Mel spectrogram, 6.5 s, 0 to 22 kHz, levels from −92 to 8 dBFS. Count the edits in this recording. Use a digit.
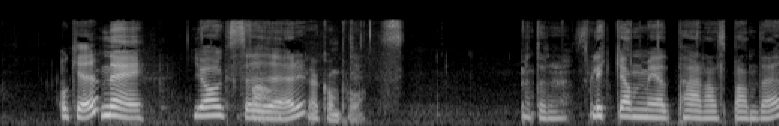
1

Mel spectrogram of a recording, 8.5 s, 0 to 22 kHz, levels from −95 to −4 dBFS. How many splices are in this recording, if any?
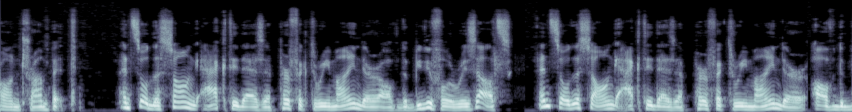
0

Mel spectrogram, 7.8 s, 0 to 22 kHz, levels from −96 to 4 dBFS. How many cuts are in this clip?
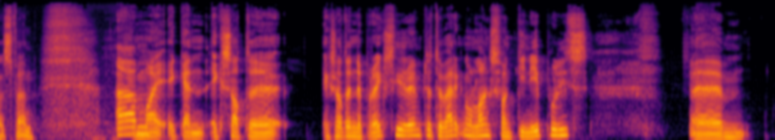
0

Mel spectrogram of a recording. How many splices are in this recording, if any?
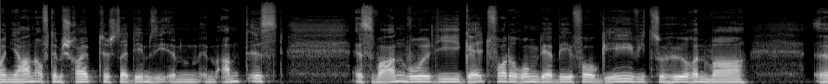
0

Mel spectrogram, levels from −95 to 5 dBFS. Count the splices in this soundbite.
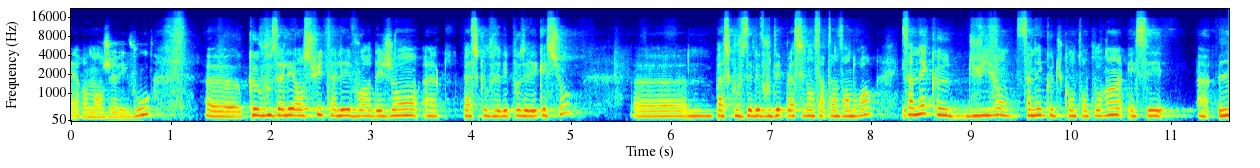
1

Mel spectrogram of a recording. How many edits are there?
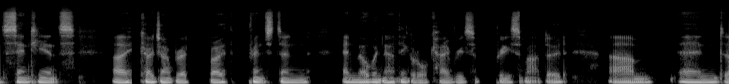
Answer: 5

